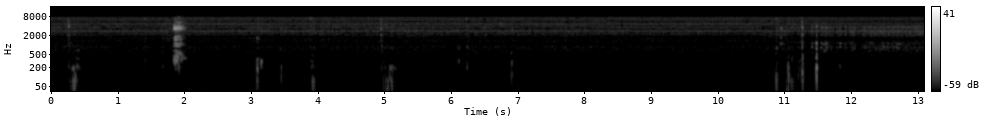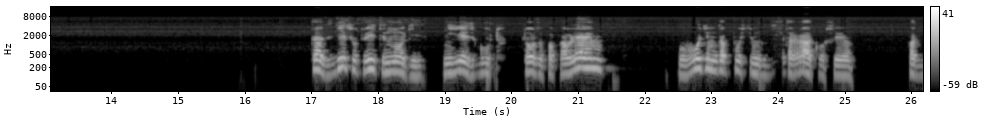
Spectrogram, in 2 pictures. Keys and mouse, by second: 0.1 i, 3.5 click, 4.9 g, 6.1 click, 6.9-10.9 drag, 11.1 space, 16.1 space, 17.3 click, 19.5 shift+f, 21.5 Down, 23.6 Left, 24.2 Left.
